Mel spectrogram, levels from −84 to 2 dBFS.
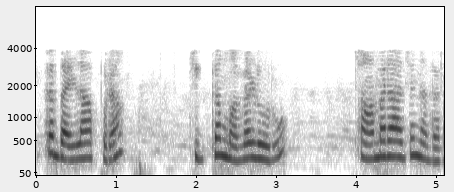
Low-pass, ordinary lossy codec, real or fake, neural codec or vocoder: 7.2 kHz; AAC, 16 kbps; fake; codec, 44.1 kHz, 2.6 kbps, DAC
